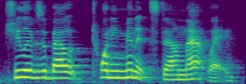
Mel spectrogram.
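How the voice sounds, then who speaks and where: A man's voice: sits high, very animated, normal speed, a little mellow, voice pushed up. A man voicing an innocent, trusting little girl from a fairy tale, sweet and naive. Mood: cheerful, innocent.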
